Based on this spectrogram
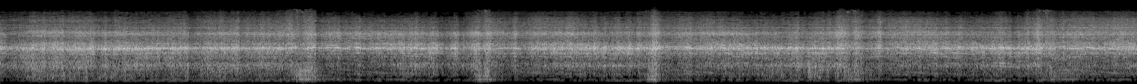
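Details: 1998 Ford ZX2 at idle with a steady high-pitched whine at a fixed pitch over the engine; odd noise, source still being diagnosed.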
